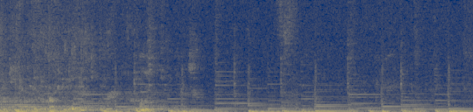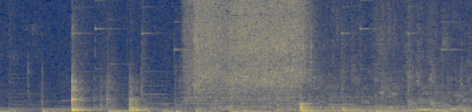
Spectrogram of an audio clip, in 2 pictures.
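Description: A tap runs into a sink for washing the face, a steady splashing rush that swells louder in the latter half over background music and small clinks.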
